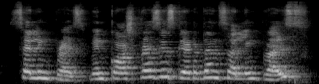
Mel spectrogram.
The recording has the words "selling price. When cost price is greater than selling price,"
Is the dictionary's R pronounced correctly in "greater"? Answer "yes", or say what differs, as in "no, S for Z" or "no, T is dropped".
no, R is dropped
